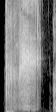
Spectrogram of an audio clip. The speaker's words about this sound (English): Oh, man. Like fart noise.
